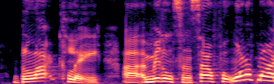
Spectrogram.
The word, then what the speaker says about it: Blackley: Graham to educate you on how to say Blackley? Blakely. Blakely.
